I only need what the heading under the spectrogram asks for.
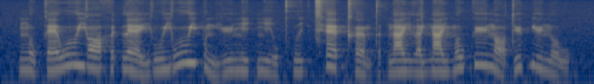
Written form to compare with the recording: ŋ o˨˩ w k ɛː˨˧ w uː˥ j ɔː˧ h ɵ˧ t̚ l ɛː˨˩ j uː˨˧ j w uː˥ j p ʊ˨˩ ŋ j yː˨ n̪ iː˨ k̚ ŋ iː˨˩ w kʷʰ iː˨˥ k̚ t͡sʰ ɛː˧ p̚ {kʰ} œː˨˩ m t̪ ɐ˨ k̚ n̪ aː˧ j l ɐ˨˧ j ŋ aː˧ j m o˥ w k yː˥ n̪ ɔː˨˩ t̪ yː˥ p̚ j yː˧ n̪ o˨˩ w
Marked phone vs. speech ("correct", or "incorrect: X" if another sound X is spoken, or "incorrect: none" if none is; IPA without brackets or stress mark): correct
